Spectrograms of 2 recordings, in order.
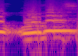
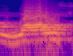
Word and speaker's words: vowels: देख रहे हैं, तो आप इसको ओवेल्स नहीं बोलना है, इसको बेटा आप वाउल्स बोलेंगे।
